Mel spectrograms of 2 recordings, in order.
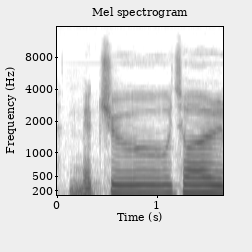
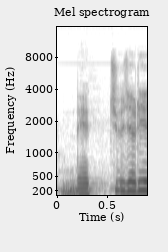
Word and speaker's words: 맥추절: 맥추절 그러면 생소합니다. 교회 생활 오래 한 분도 낯선 이름이 맥추절입니다. 잘못 발음하면 이게 안 되죠. 맥주절이 된가?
